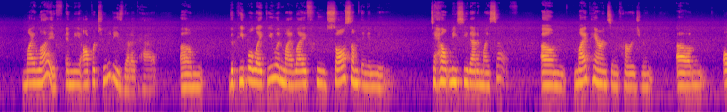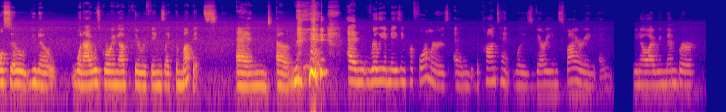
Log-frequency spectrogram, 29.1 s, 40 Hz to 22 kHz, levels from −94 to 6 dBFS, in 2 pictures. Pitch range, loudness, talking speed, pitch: 185-225 Hz, -19 LUFS, 130 wpm, 200 Hz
